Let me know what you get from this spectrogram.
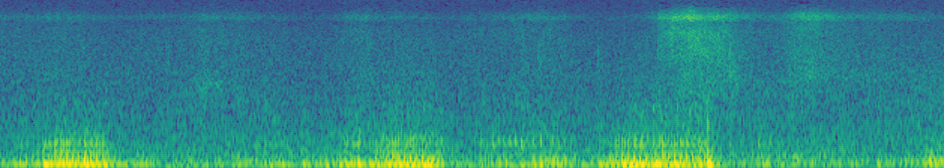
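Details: Cat rolling on the stairs, kept indoors to sleep during cold weather; low, rumbling purr in rhythmic pulses about a second apart, steady throughout, with faint background hiss.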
